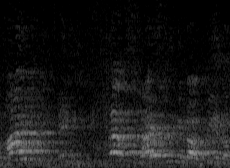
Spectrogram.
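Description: Stage actors speaking, mostly a high-pitched voice in drawn-out phrases, the second phrase starting about a second in.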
